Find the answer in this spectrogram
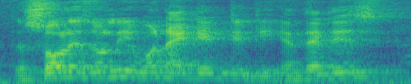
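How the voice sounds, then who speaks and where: A man giving a religious lecture as a spiritual teacher, explaining slowly and patiently, often repeating words as he goes. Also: on the high side, expressive, a bit bright, reverberant, rough recording.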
